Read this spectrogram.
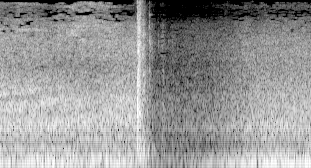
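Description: A car tailgate slams shut.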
